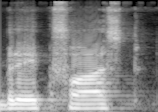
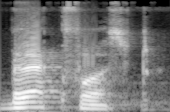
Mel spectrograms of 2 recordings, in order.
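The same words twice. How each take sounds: First: Break and fast are said as separate parts. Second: It is said as one blended word. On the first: The speaker calls it wrong. "ब्रेक अलहदा और फास्ट अलहदा" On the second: The speaker calls it right. "ये अकेले अकेले नहीं है"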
